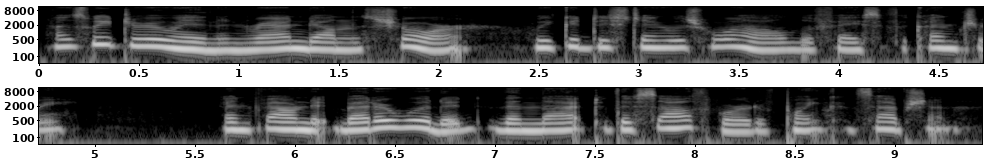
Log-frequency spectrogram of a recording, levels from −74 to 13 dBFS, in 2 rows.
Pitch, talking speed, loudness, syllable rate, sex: 220 Hz, 195 wpm, -15 LUFS, 4.9 syllables/s, female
